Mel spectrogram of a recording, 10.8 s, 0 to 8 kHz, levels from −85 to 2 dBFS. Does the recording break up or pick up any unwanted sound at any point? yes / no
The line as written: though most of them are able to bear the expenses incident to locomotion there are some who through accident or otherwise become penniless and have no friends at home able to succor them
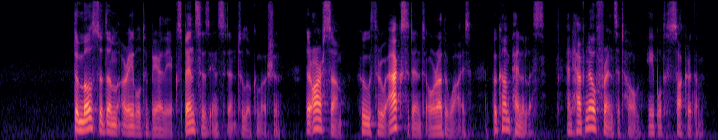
no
